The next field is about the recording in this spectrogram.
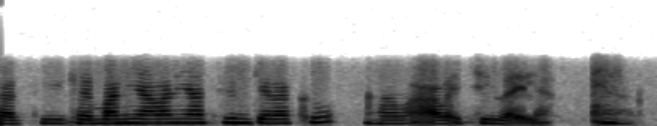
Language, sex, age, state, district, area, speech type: Maithili, female, 18-30, Bihar, Samastipur, rural, conversation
